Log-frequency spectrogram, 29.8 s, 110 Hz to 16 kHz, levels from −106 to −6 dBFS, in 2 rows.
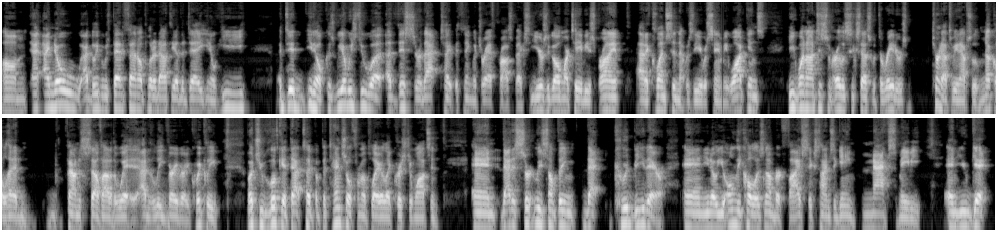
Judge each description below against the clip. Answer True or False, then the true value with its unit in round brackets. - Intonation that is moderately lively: True (3.5 semitones)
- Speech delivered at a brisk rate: True (245 wpm)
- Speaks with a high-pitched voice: False (125 Hz)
